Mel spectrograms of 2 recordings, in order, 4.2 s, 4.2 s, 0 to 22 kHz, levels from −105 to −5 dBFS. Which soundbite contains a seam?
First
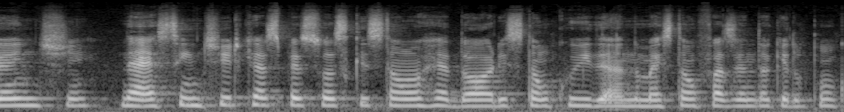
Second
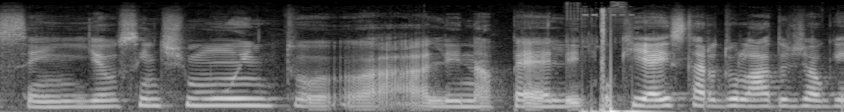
second; 1 cut; at 3.0 s

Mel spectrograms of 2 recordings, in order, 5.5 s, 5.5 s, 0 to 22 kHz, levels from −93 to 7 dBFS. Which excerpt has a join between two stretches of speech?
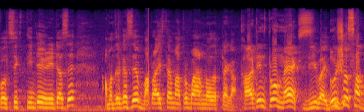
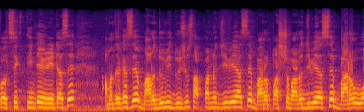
first; 1 cut; at 2.2 s

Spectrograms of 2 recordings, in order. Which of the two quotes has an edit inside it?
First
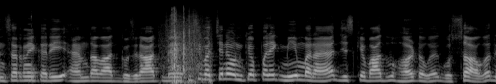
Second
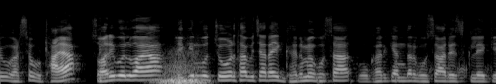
second; 2 cuts; at 1.7 s, 3.6 s

